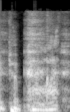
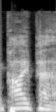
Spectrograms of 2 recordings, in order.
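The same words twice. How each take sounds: First: Pipette as puh-PET; unstressed first vowel. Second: Pipette as PIE-pet; long i pronunciation. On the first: Shown as a demonstration. Giving their own way of saying it, pipette as puh-PET. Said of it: "I say pipette". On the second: Retold or imitated. Quoting what some people say, pipette as PIE-pet. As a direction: say pipette with the first syllable like "pie". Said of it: "Some people say pipette".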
